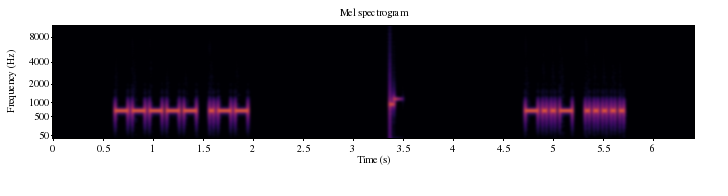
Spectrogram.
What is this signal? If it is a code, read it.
Morse code, heard as a keyed tone, about 28 wpm, 700 Hz. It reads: 0 W X 5
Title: Single-Letter Single-Number 28wpm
